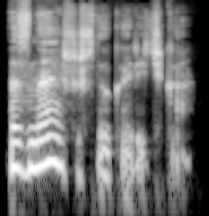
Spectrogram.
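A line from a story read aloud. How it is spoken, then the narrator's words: Cold steely tone. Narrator (Russian): Соблазнительное мурлыканье в голосе Кости сменилось холодной сталью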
